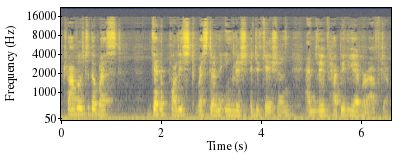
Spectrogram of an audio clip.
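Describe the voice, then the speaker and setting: A woman's voice: on the low side, darkish tone. An older woman from Sri Lanka, reading her own personal story aloud at a podium in a senior center. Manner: measured, reads from a page. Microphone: podium mic. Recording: distant room recording, faint hum.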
